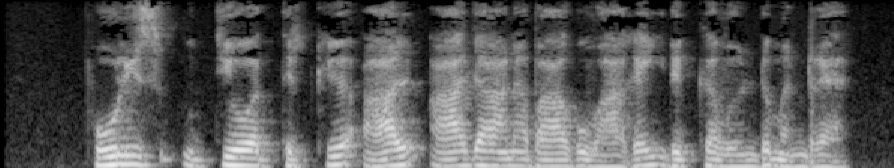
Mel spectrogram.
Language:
Tamil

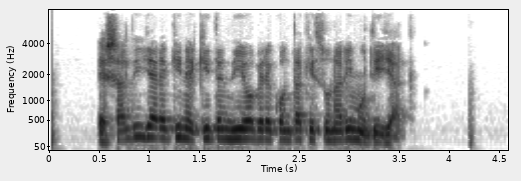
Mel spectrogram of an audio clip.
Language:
Basque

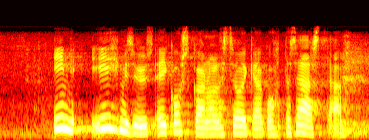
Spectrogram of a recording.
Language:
Finnish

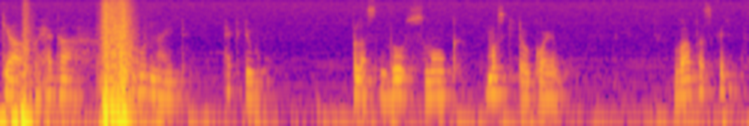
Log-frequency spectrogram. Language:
Kashmiri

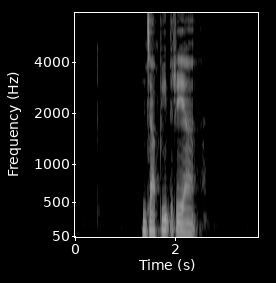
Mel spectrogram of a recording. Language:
Santali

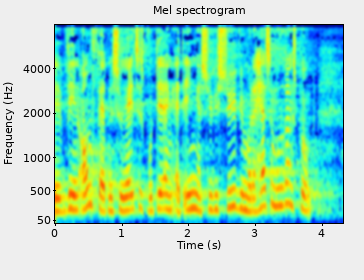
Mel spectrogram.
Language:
Danish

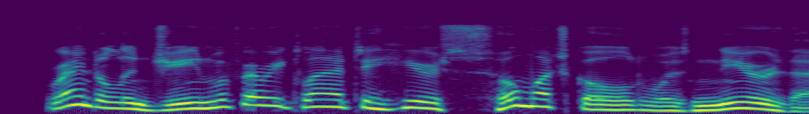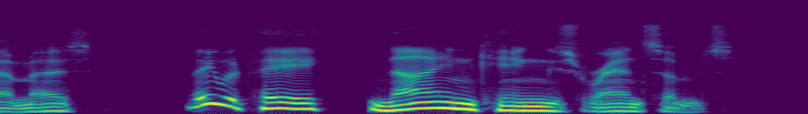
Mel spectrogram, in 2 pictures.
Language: English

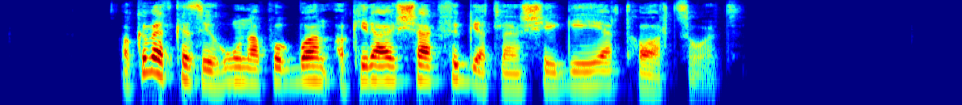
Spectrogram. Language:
Hungarian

